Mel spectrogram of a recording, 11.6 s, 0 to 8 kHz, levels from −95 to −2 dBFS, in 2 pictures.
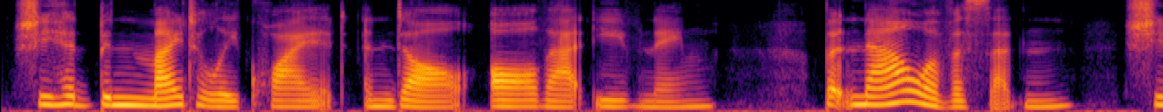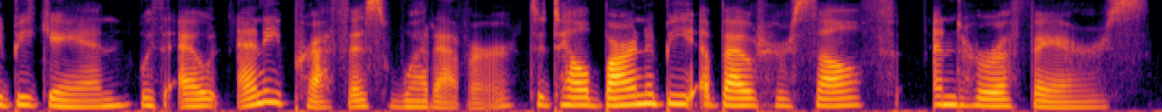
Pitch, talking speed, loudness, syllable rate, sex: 185 Hz, 150 wpm, -21 LUFS, 4.5 syllables/s, female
